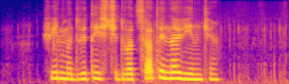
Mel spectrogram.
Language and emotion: Russian, neutral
